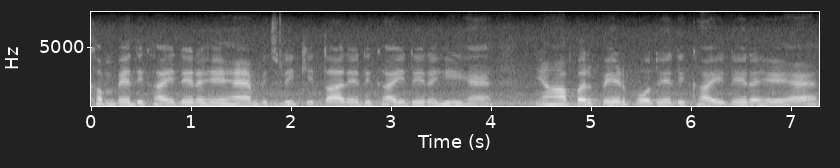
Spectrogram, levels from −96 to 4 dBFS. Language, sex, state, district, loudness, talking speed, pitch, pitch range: Hindi, male, Haryana, Charkhi Dadri, -16 LUFS, 165 wpm, 195 Hz, 195-200 Hz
